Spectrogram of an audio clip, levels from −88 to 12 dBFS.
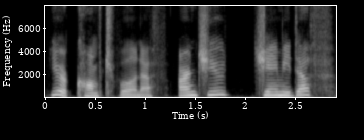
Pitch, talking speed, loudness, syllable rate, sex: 245 Hz, 145 wpm, -18 LUFS, 5.6 syllables/s, female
